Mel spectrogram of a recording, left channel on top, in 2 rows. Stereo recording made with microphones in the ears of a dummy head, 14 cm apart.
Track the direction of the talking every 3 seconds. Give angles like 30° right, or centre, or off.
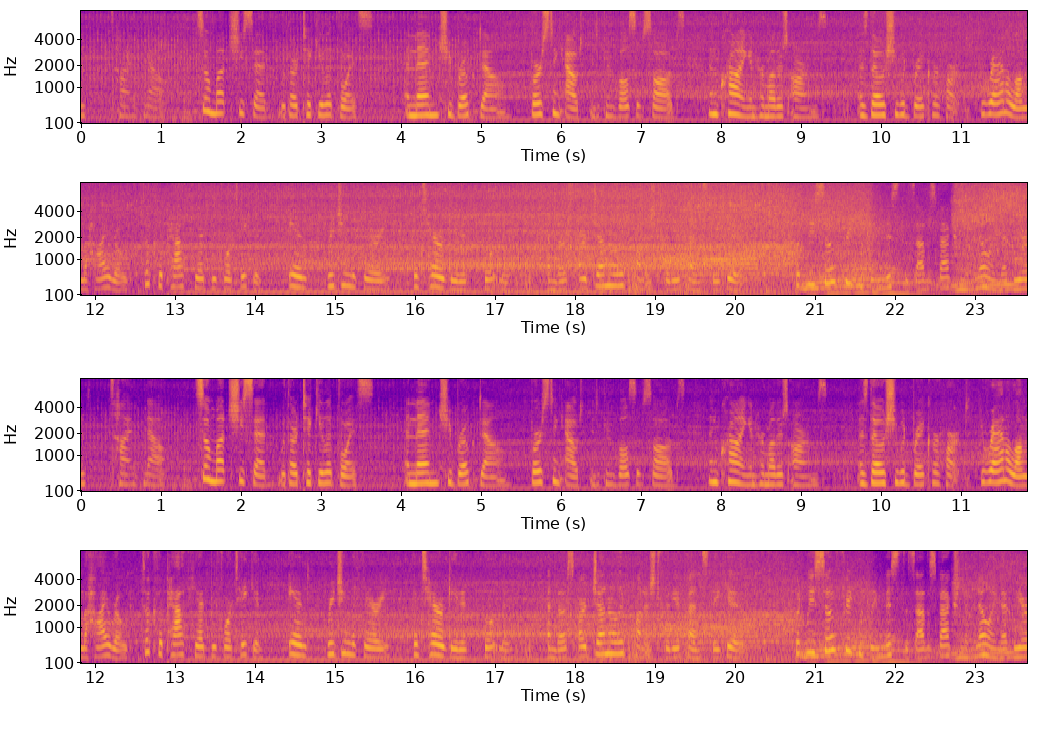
20° right, 20° left, 40° left, 10° right, 20° right, 20° right, 20° right, 20° right.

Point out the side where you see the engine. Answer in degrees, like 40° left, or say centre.
70° left.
